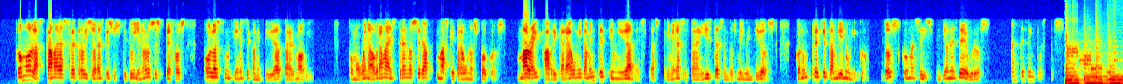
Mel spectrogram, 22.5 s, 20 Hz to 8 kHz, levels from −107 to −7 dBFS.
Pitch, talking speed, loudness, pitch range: 125 Hz, 135 wpm, -18 LUFS, 110-135 Hz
